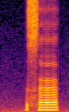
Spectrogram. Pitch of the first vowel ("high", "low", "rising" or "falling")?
high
